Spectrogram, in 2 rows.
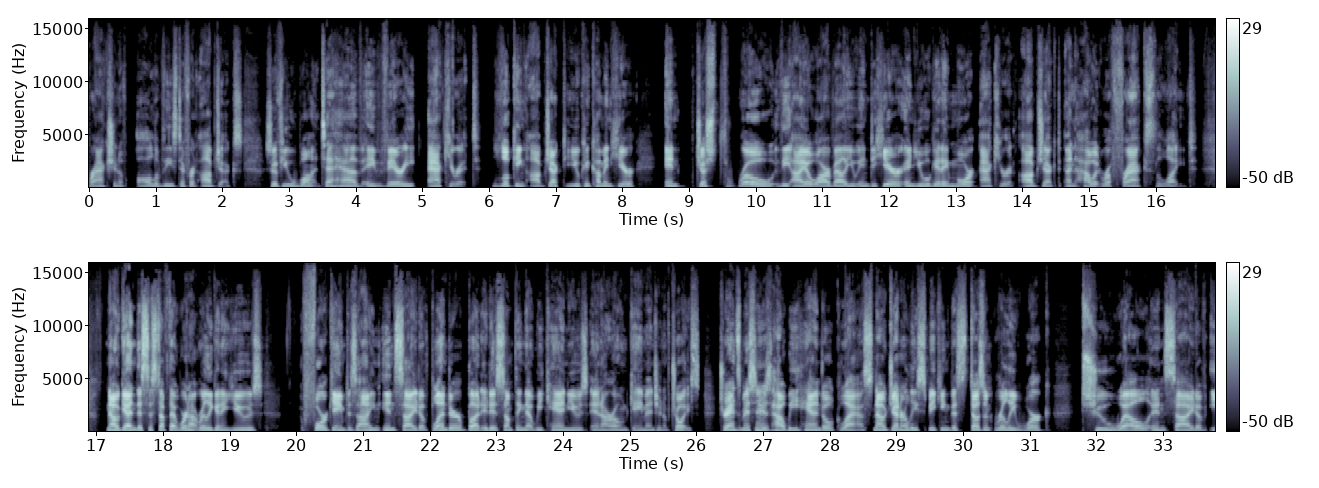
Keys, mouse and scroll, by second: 9.1-10.4 drag, 10.4 scroll, 29.5 click, 32.6 middle click, 32.8 middle click, 32.9 middle click, 33.4 middle click.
